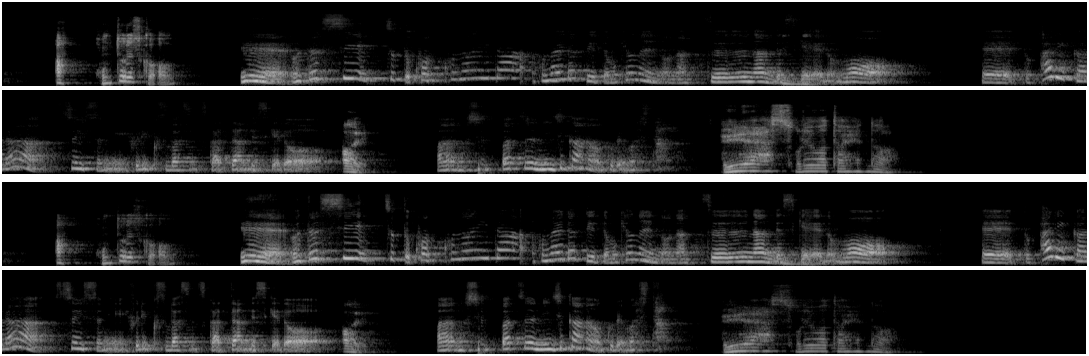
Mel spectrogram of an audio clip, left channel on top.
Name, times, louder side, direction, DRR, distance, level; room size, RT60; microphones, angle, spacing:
voice 1, 0.9-1.7 7.8-8.1 14.3-14.5 18.0-19.8, left 5 dB, 60° left, 18 dB, 0.6 m, -32 dB
voice 2, 2.4-8.9 9.8-14.1 15.2-17.5, right 2 dB, 65° right, 6 dB, 2.1 m, -29 dB
20.5 x 9.1 x 7.1 m, 0.83 s
head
